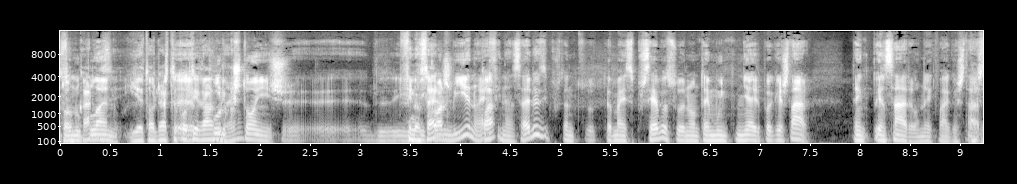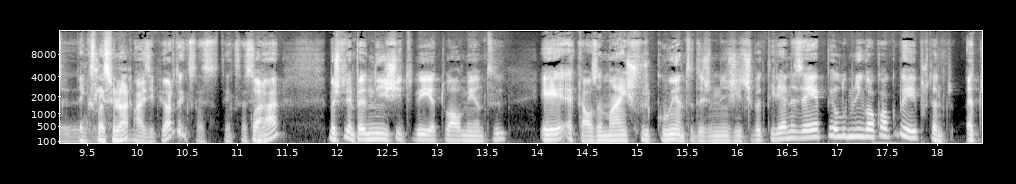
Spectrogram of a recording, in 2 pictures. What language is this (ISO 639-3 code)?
por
